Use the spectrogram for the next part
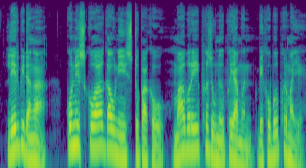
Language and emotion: Bodo, neutral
